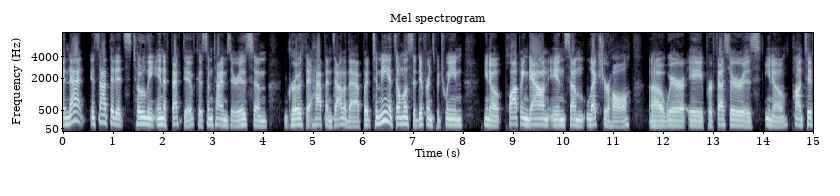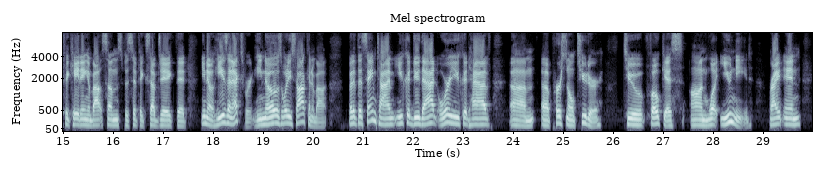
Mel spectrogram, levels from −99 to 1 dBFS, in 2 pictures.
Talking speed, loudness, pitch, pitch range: 170 wpm, -16 LUFS, 130 Hz, 120-145 Hz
